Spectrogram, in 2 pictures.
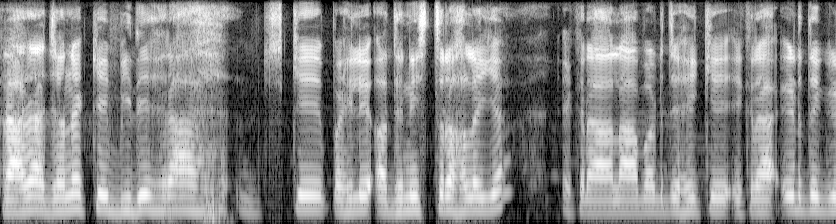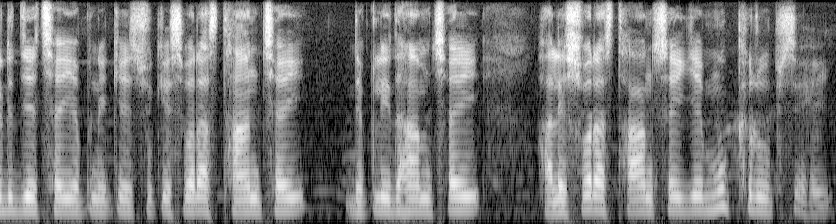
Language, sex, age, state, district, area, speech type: Maithili, male, 60+, Bihar, Sitamarhi, rural, spontaneous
